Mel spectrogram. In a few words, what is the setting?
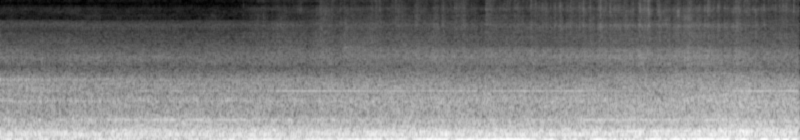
residential area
